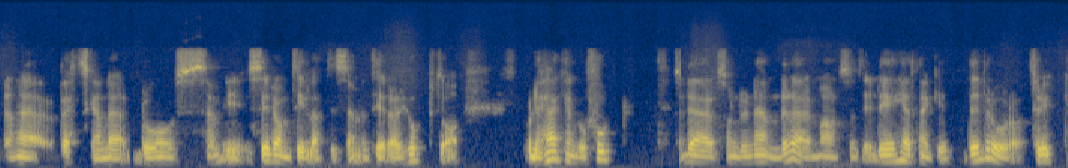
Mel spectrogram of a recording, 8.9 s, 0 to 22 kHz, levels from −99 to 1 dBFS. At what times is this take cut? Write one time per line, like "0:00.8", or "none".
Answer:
0:01.1
0:05.7
0:07.2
